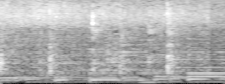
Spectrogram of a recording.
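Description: Spiced masala with tomatoes sizzles in a pan while a spoon stirs it in regular scraping strokes. The sound is close, moderate and continuous, with no voices.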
